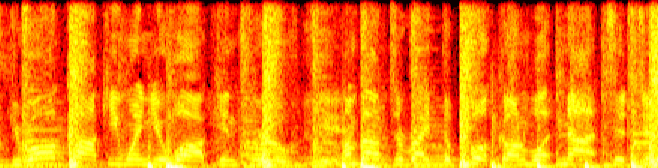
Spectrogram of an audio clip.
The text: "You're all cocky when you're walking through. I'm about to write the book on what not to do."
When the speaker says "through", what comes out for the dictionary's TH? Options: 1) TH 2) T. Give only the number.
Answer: 1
